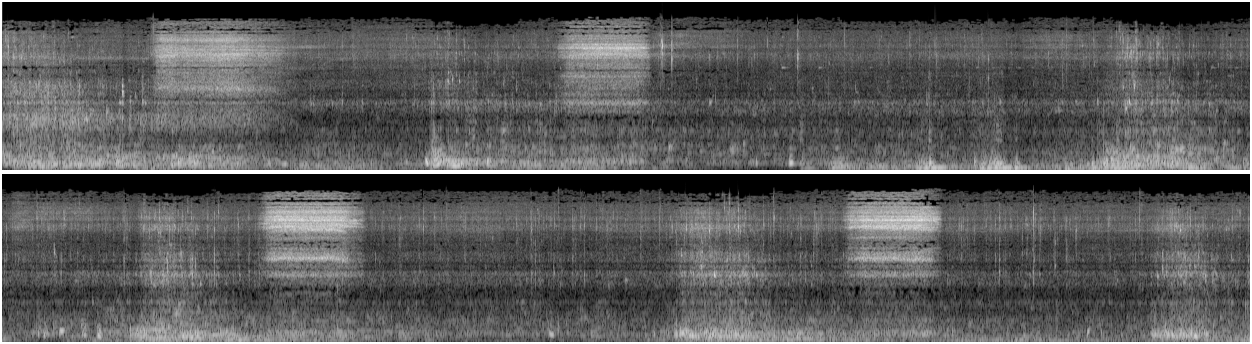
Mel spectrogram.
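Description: Scuba diver breathing through a regulator underwater: four slow breaths, each a hissing inhalation through the demand valve followed by a low rush of exhaled bubbles.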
